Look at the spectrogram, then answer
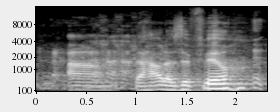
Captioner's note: all laugh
